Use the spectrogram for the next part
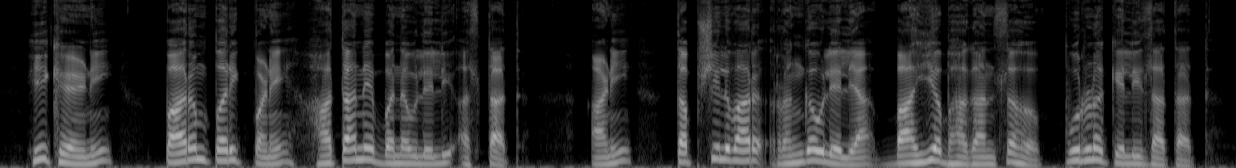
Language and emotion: Marathi, neutral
